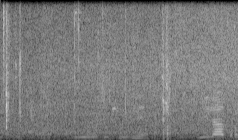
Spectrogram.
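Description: Faint voices in the background with a few sharp light clicks, one at the very start and one about one and a half seconds in.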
